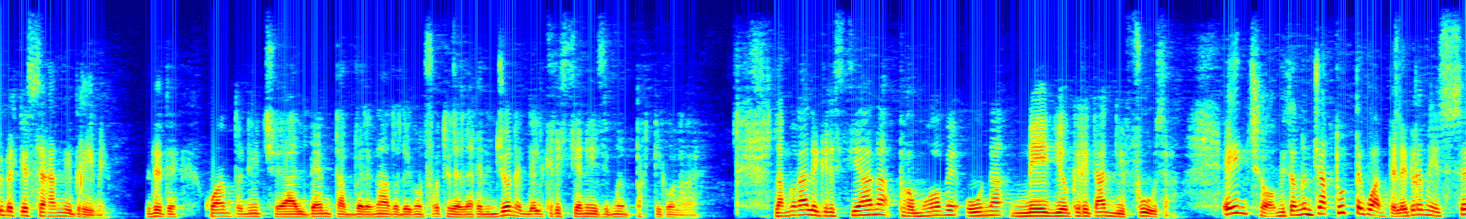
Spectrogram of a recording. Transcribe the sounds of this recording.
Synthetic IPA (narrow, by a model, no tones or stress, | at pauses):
iperkesːaɾanːoipɾiːmi | ved̪eːt̪ekwant̪onit͡ʃːeailt̪ɛnt̪avːelenaːt̪od̪ejkoɱfɾont̪id̪elːaɾelid͡ʒoːneːd̪ːelkɾist̪janɛːszimoimpart̪ikolaːɾe | lamoɾaːlekɾist̪jaːnapɾomwɔːveʔunamed̪jokɾit̪ad̪ifːuːza̰eint͡ʃɔvisoːnod͡ʒat̪ːut̪ːekwant̪elepɾemesːe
